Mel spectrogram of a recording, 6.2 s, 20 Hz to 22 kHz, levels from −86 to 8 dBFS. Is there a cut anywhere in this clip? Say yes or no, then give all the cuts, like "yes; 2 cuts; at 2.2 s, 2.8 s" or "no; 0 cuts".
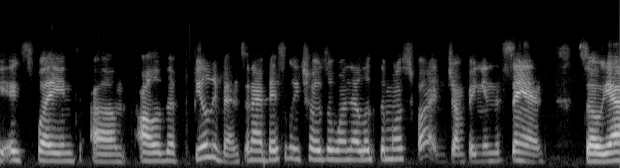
no; 0 cuts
